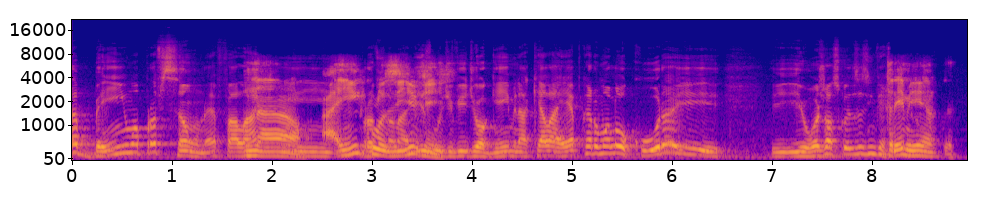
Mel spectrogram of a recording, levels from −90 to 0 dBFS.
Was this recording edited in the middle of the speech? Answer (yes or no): no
